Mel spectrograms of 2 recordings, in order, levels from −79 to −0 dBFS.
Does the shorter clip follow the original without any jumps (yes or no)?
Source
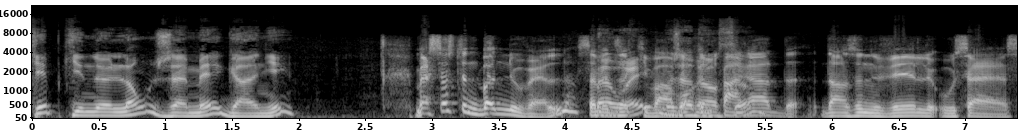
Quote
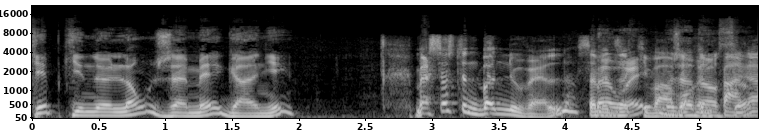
yes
